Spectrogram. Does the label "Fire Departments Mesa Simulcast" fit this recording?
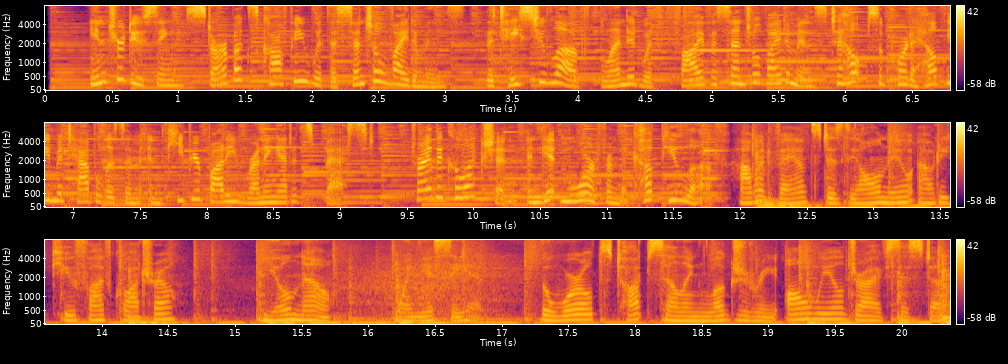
No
